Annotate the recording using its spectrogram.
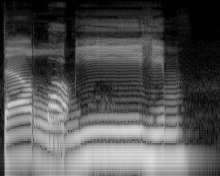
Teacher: Karena kalau ada roh sukun sebelumnya fathah berarti roh sukunnya dibaca tebal.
